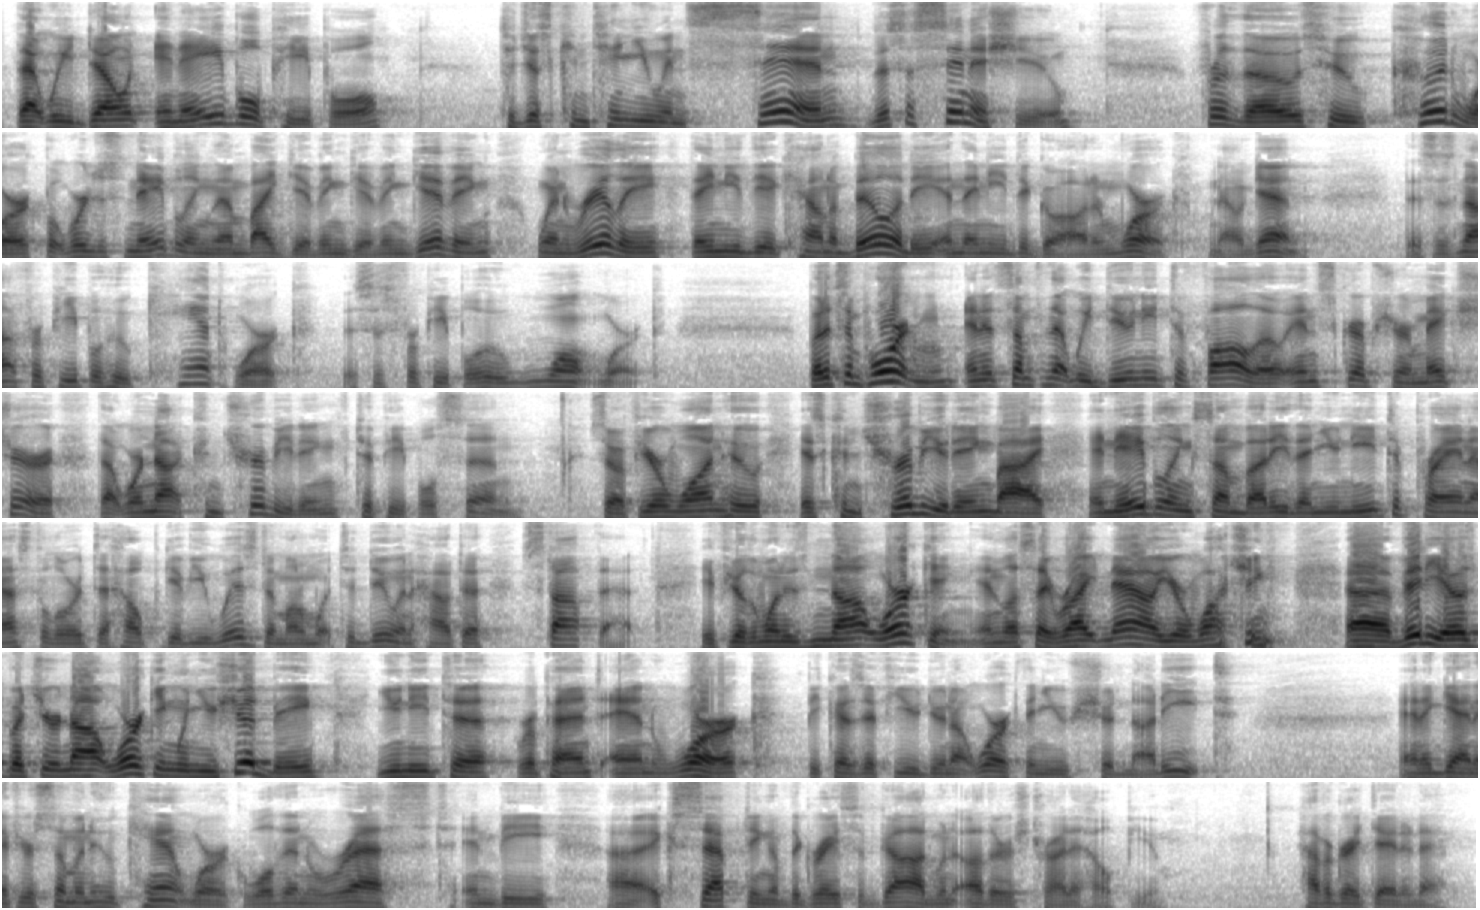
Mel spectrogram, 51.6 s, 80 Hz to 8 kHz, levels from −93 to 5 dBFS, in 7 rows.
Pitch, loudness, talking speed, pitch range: 120 Hz, -15 LUFS, 220 wpm, 105-135 Hz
